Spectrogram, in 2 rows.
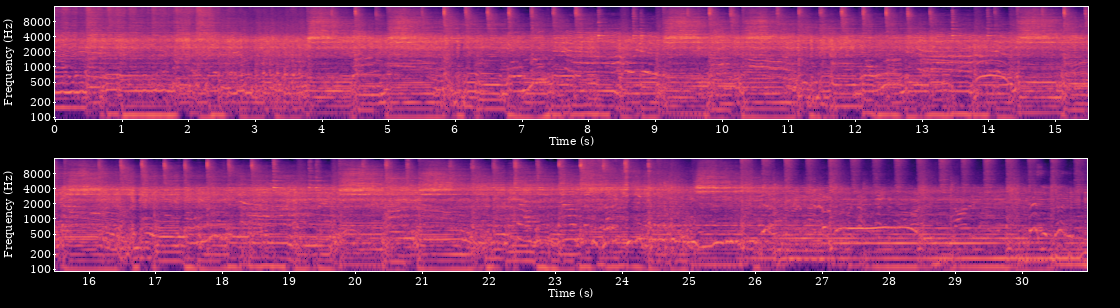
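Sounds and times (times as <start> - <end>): bass guitar: 0.0 - 30.9
drum kit with cymbals: 0.0 - 30.9
electric guitar: 0.0 - 30.9
woman singing: 6.8 - 9.3, 10.2 - 14.6, 17.4 - 19.8, 22.3 - 26.1.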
